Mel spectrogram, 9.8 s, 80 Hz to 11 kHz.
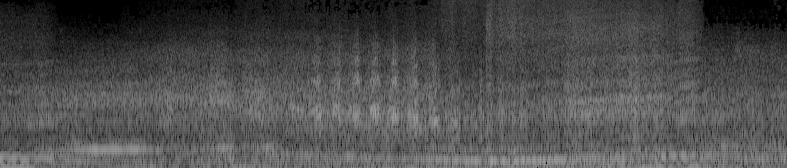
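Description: A Corvette V8 race car in a racing video game at Autodrome Lago Maggiore roars through a lap, its deep engine note rising and falling with revs, loud and sustained throughout.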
